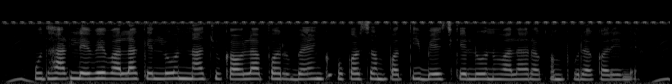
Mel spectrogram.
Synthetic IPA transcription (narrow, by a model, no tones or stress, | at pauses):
ʊd̪ʱaːɾleʋeʋaːlakeloːnːat͡ʃʊkaːʊlapəɾbɛ̃ːŋkoːkəɾsə̃mpət̪ːibeːt͡ʃkeloːnʋalaɾəkəmpuːɾakəɾelḛ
